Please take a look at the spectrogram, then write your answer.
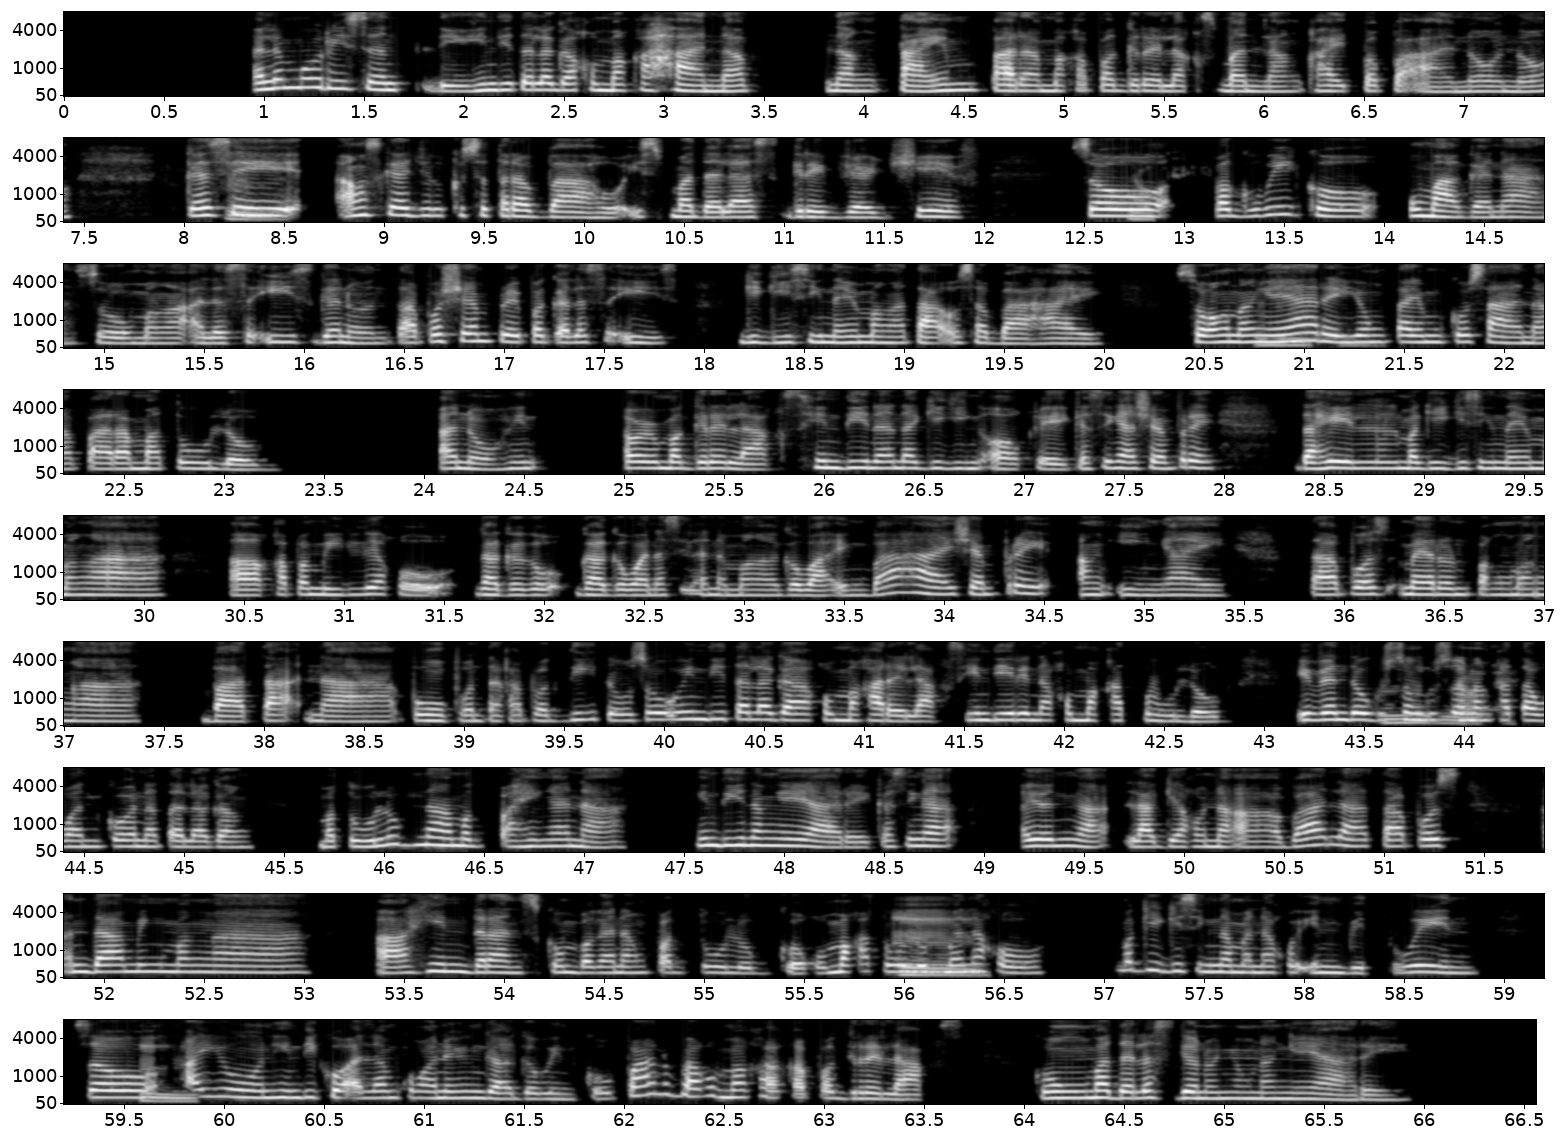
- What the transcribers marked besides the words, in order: none
- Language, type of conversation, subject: Filipino, advice, Paano ako makakapagpahinga at makarelaks kung madalas akong naaabala ng ingay o mga alalahanin?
